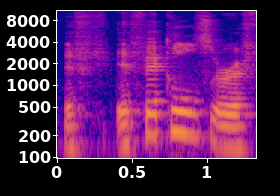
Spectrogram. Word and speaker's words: Iphicles: Iphicles. – Heracles. And they were both kept in the same room. – Okay. – Iphicles. – It rhymes with sickly, so I'm okay with that.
